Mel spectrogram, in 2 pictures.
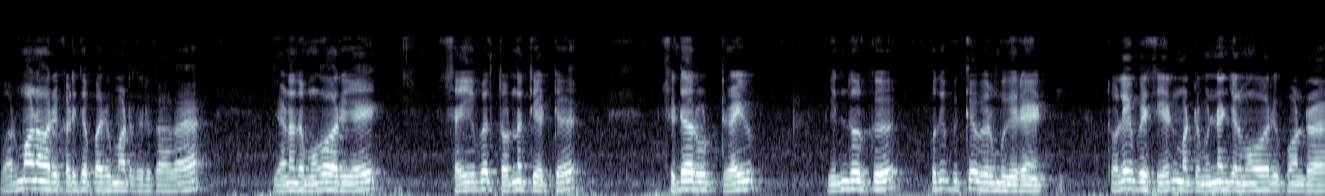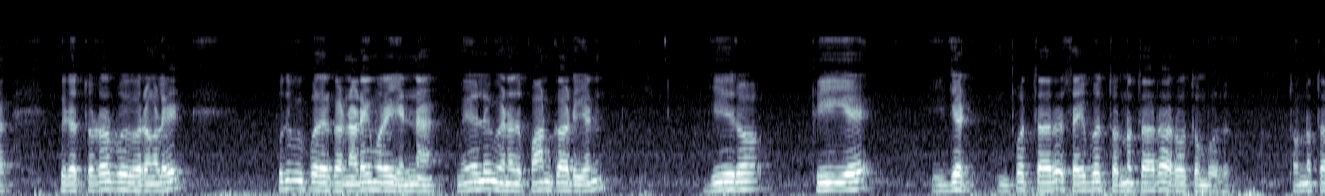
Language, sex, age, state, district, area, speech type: Tamil, male, 60+, Tamil Nadu, Perambalur, rural, read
